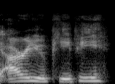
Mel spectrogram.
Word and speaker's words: Rupp: Did you just say R-U-P-P? That's what I said. That's literally how her last name is spelled. R-U-P-P? Yeah, it's Rupp.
